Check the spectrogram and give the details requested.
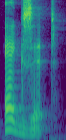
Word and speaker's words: exit: X can also say Gz, the G and Z sounds blended together, as in exit.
